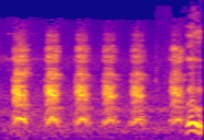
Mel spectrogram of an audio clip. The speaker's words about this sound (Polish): Zaszczekał stary pies łańcuchowy. Był cokolwiek zachrypnięty, odkąd przestał być psem pokojowym i już nie wylegiwał się pod piecem.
